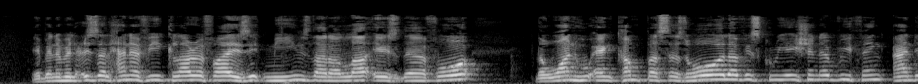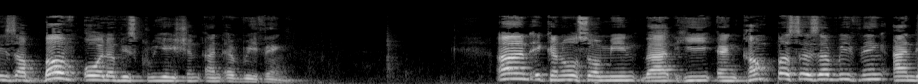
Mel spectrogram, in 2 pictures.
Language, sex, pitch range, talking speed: English, male, 165-210 Hz, 125 wpm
